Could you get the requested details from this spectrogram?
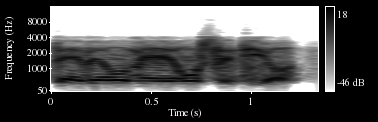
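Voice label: Serbian damaged aa mood low, speech; War Thunder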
